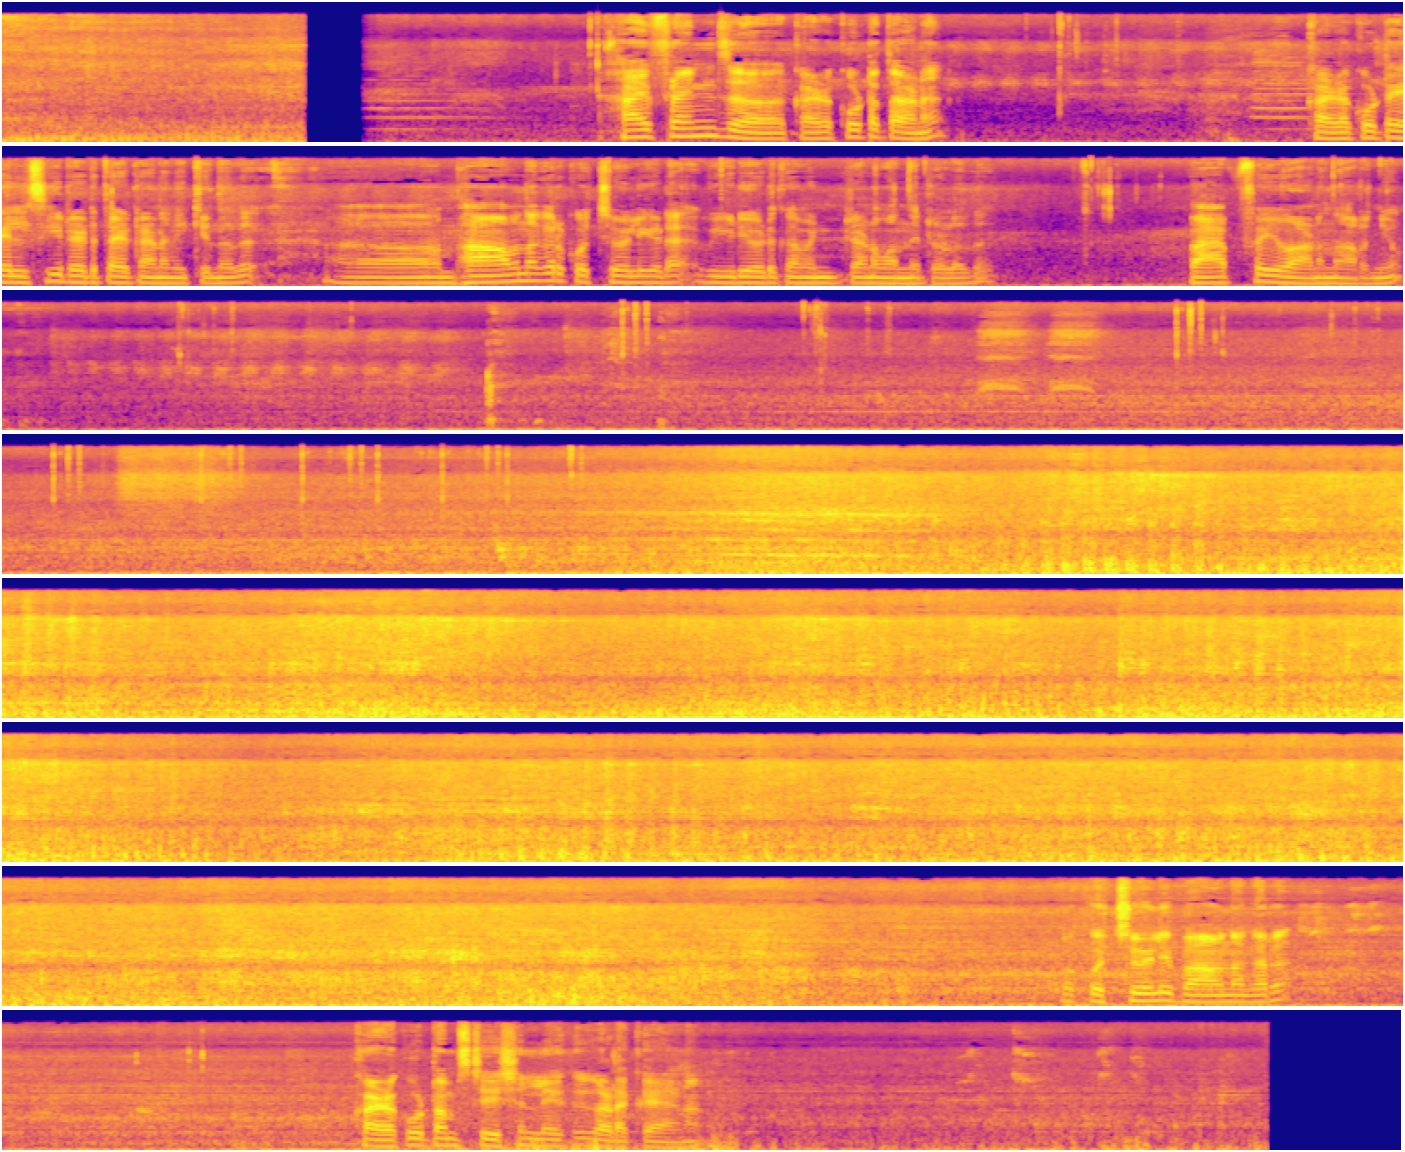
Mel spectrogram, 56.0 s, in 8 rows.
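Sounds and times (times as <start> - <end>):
train wheels clattering over rails: 22.9 - 46.8.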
